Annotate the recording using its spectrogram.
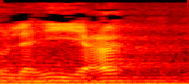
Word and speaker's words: لهيعة: اسم الكتاب تالي مشتبه، نسيت الآن اسم الكتاب بالضبط، يقول إن الأسماء ليس فيها قياس، الاسم ما تقدر تنطقه بالقياس، كيف تنطقه إذن بالسماع؟ الآن لا نعرف هل هو عبد الله بن لهيعة لهيعة لهيعة لهيعة، ما نعرف إلا بالسماع.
